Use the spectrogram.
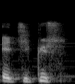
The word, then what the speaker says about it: Eutychus: Ou Eutychus, selon la prononciation de chacun.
